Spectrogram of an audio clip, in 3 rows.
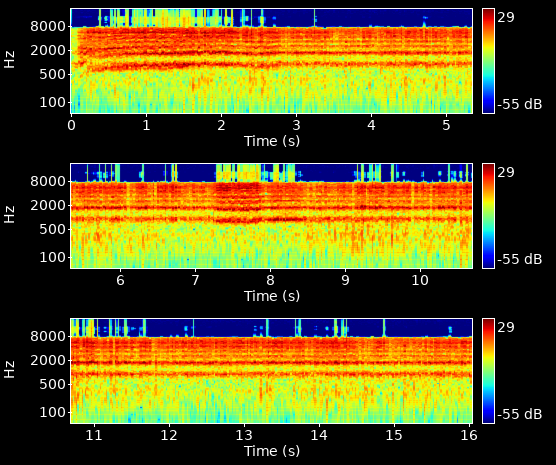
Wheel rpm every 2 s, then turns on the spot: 180, 230, 230, 230, 230, 230, 230, 230.
none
